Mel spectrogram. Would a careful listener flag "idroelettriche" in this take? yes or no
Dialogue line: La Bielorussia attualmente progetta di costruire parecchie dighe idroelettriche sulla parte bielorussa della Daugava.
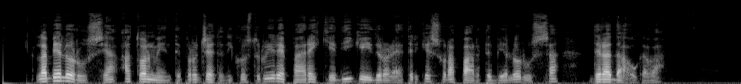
no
